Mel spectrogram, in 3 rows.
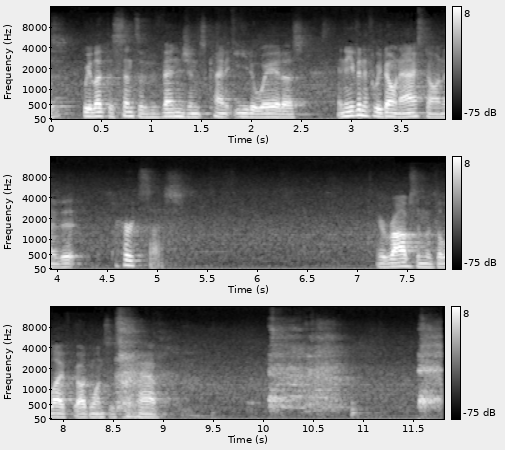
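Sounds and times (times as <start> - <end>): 
speech: 0.0 - 5.3, 7.2 - 9.1
person coughing: 8.6 - 9.4, 10.1 - 11.0, 11.6 - 11.7.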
